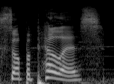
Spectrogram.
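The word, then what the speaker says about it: sopapillas: p a p i l l a s soapas or you could say it soap pillis pronounce the L soapas I think it's I think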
